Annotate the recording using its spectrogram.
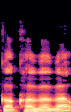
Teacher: जैसे कंठ है तो अ, आ, और कवर्ग जो भी है क, ख, ग, घ वो सारा, और ह ये और विसर्ग ये सब क्या है? कंठ से बोले जाने वाले हैं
